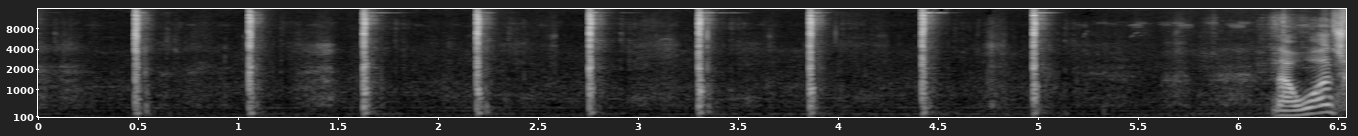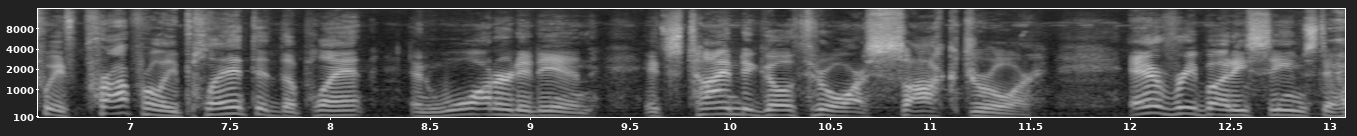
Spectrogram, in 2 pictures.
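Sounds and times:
hammer striking steel stake: 0:00.4 - 0:05.2.

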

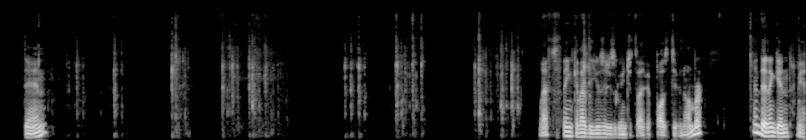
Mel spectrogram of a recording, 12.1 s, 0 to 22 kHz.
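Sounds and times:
typing on computer keyboard: 0:01.0 - 0:01.9, 0:02.6 - 0:04.4, 0:05.2 - 0:06.4, 0:07.1 - 0:07.9, 0:08.7 - 0:09.0.

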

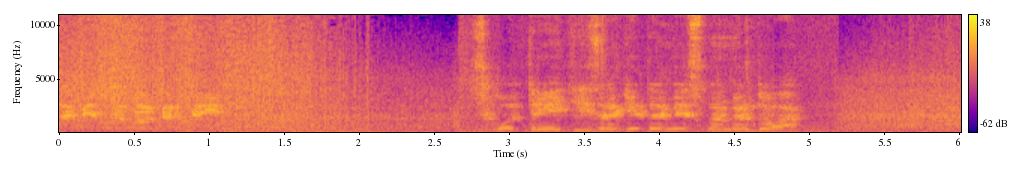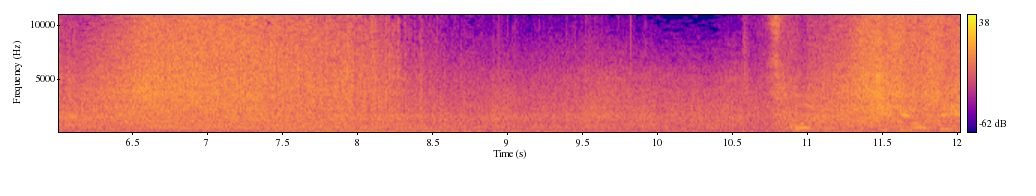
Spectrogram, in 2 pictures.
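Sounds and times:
missile booster roar: 0:00.0 - 0:02.9, 0:05.0 - 0:12.0.

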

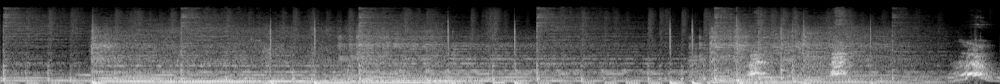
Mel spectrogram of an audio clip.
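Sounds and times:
music: 0:00.0 - 0:10.0
dog barking: 0:07.4 - 0:08.6, 0:09.5 - 0:10.0.

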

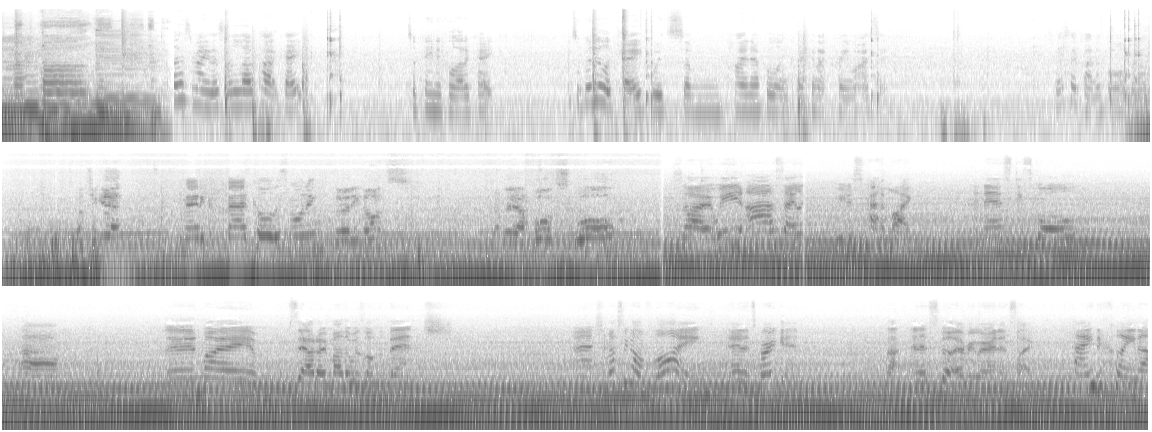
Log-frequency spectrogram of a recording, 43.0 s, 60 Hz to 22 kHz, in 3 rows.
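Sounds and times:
woman talking: 0:02.2 - 0:03.8, 0:05.1 - 0:06.2, 0:07.1 - 0:11.1, 0:13.2 - 0:14.1, 0:16.5 - 0:18.4, 0:22.8 - 0:25.8, 0:26.4 - 0:27.8, 0:28.9 - 0:29.6, 0:30.7 - 0:34.4, 0:35.8 - 0:38.8, 0:39.7 - 0:43.0
low drone: 0:14.1 - 0:43.0.

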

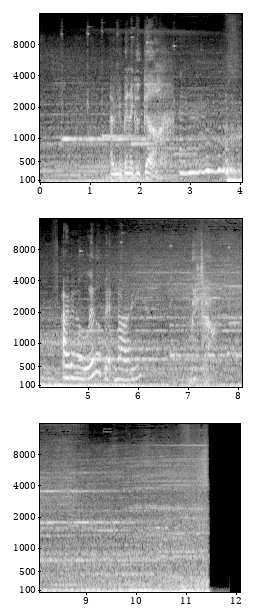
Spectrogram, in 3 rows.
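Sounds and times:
deep steady rumble: 0:02.9 - 0:11.2
screeching metallic drone: 0:03.4 - 0:11.4.

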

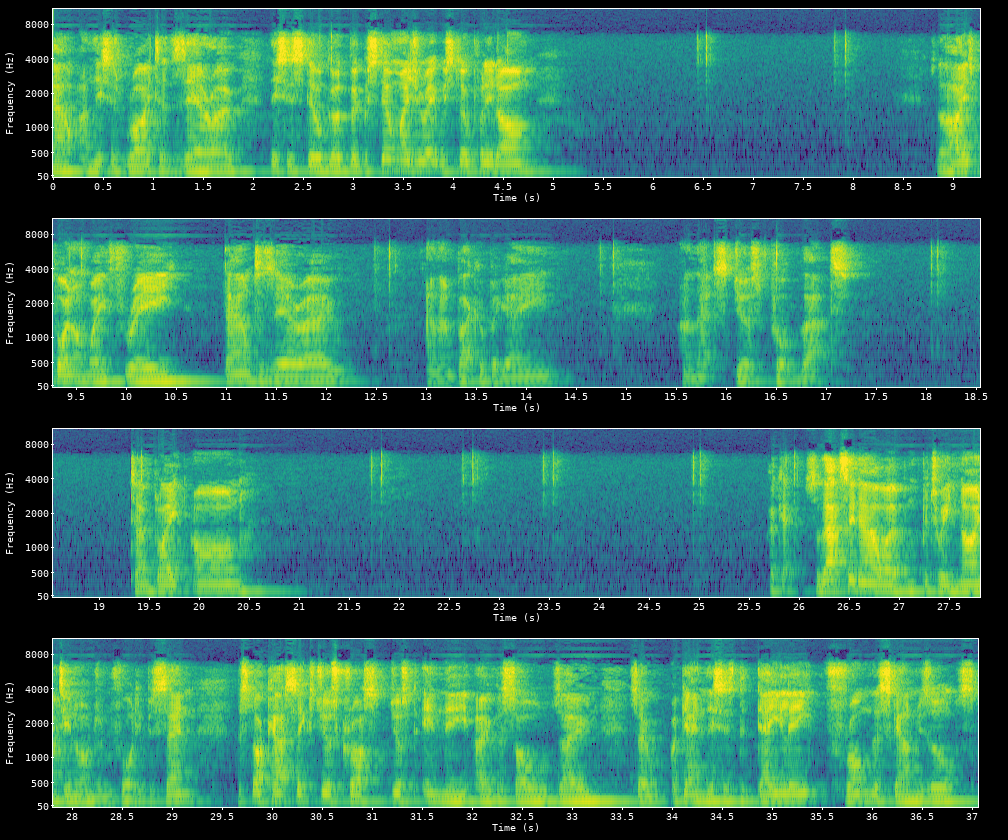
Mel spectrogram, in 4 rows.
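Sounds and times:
computer mouse clicks: 0:06.4 - 0:06.7, 0:07.8 - 0:08.1, 0:12.4 - 0:12.9, 0:14.7 - 0:15.0, 0:16.3 - 0:16.6, 0:18.0 - 0:18.4, 0:21.7 - 0:23.8, 0:24.9 - 0:25.2.

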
